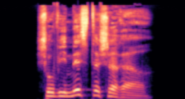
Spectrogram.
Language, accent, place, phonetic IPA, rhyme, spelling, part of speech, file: German, Germany, Berlin, [ʃoviˈnɪstɪʃəʁɐ], -ɪstɪʃəʁɐ, chauvinistischerer, adjective, De-chauvinistischerer.ogg
- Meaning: inflection of chauvinistisch: 1. strong/mixed nominative masculine singular comparative degree 2. strong genitive/dative feminine singular comparative degree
